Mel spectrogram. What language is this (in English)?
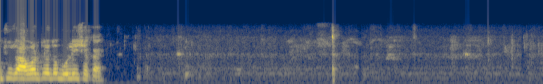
Gujarati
